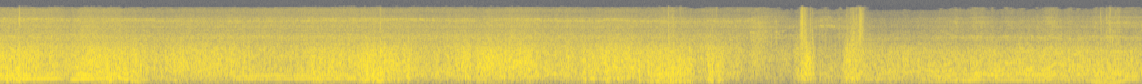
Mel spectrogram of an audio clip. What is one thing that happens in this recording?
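Knobby tyres crunch over a dirt track.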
